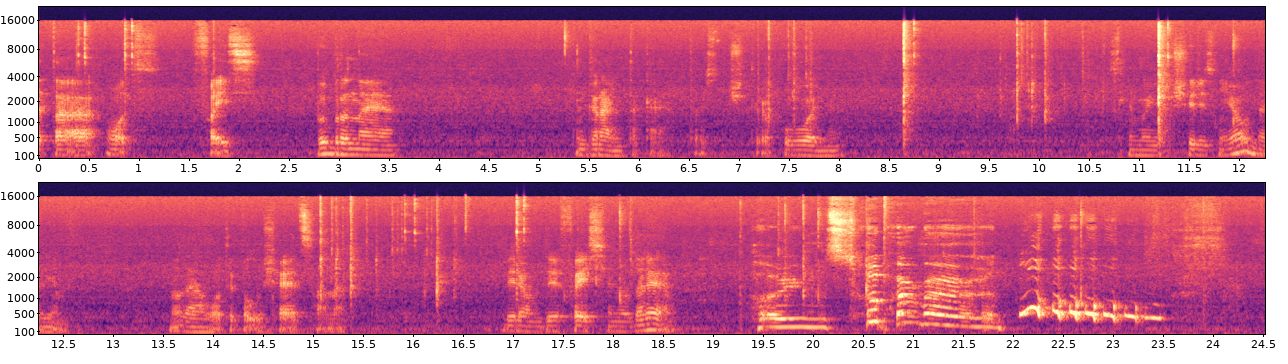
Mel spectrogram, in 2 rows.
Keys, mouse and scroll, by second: 0.9 click, 7.6 x, 9.8 ctrl+z, 10.5 x, 11.9-14.6 middle drag, 15.1 ctrl+z, 15.9 shift+click, 16.3 x, 17.5-18.1 scroll down 2, 18.1-19.3 middle drag, 19.7 scroll up 2, 20.0 shift+middle click, 22.7-23.9 middle drag, 24.1-24.5 scroll down 2.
